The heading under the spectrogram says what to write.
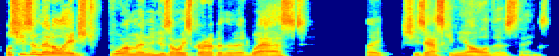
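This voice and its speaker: A man's voice: on the high side, moderate pace, a bit bright. A man in his late thirties, a podcast guest, telling a personal story in casual conversation and acting out the people he quotes. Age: 30s.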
